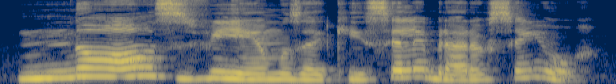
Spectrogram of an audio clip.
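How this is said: The word nós is stressed. It highlights who came. "para o nós, você vai enfatizar com a gesticulação e com a voz"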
